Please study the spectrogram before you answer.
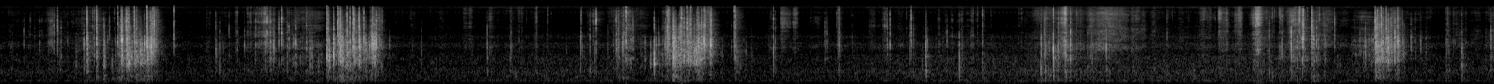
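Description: Hands turn and flex the stiff, rain-dried pages of an open paper catalogue. Repeated bursts of bright, crisp crinkling and crackling, almost entirely high-pitched with no low end, are separated by short quiet gaps. The dry, rustling snaps stop quickly with no ring.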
